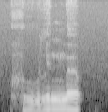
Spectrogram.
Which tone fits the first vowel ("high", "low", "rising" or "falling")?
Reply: low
